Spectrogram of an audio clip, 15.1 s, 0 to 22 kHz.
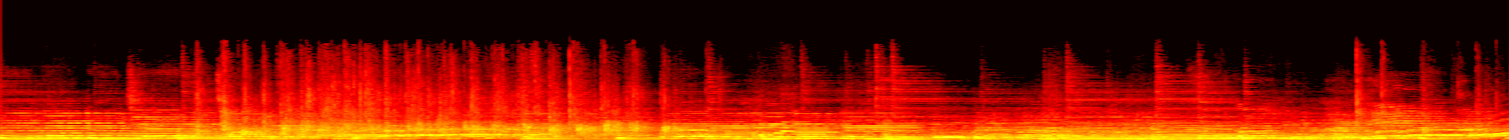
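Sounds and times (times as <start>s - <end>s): children singing together: 4.7s - 14.8s.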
